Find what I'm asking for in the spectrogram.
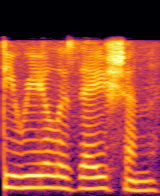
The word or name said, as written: derealization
